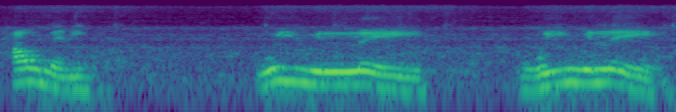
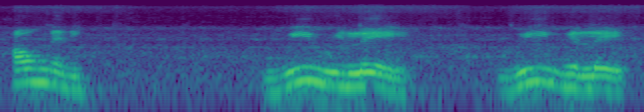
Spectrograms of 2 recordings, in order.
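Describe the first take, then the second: No difference in how they are said.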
